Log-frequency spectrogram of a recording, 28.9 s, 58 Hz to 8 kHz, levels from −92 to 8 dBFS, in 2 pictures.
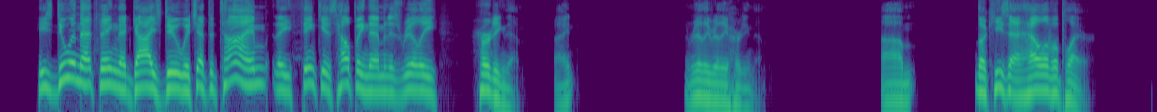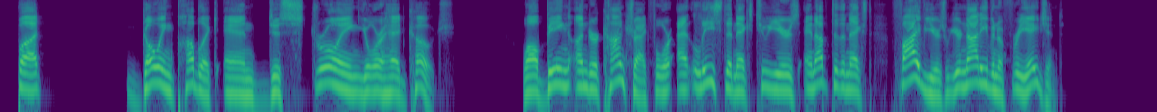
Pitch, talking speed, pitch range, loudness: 150 Hz, 140 wpm, 125-175 Hz, -27 LUFS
